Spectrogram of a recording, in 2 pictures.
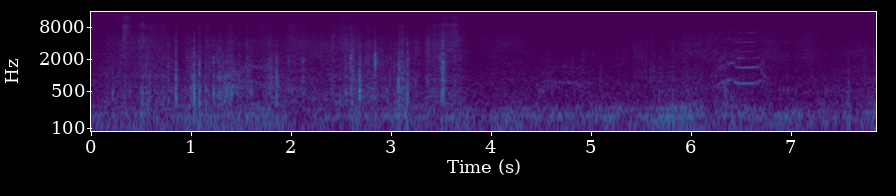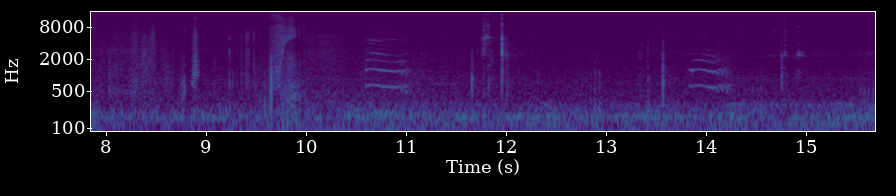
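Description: Black-and-white stray cat meowing three times, short calls a few seconds apart, the first about six seconds in. Light rustling and clicks of fur being handled can be heard between the calls.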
